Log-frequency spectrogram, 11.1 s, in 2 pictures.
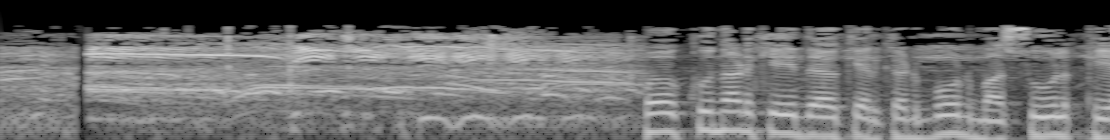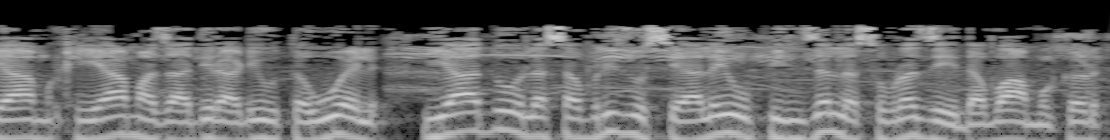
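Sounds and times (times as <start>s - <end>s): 
cricket fans shouting and cheering at final matches in Kunar's central stadium: 0.0s - 11.1s
speech: 3.2s - 11.1s.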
